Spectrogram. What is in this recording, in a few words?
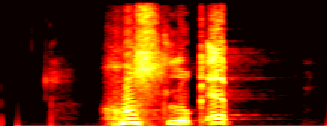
"eleven", Akateko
